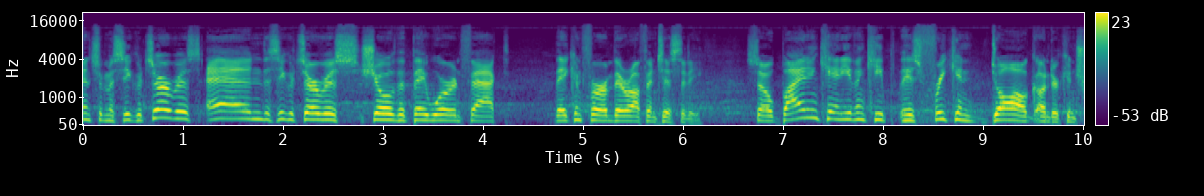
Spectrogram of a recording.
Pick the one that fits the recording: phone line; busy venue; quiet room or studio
busy venue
